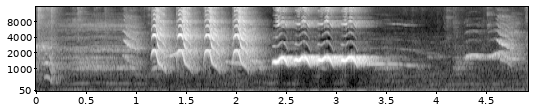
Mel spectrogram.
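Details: Masked laughingthrush singing with wings spread: four harsh, squawking notes about a third of a second apart, then a loud wavering whistled trill and a short rising note.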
